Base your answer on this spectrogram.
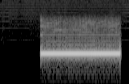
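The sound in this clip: A single phone tone sounds while calling a football coach: one steady, clean beep lasting about a second, starting and stopping abruptly amid silence.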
